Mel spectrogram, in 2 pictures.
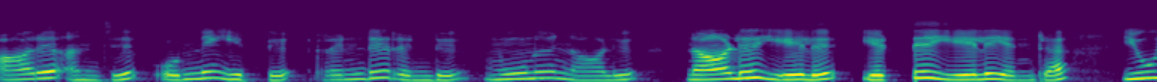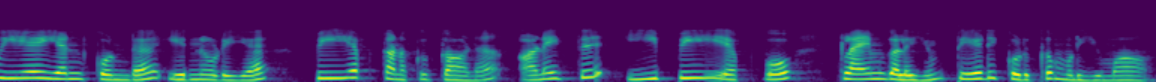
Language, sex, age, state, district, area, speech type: Tamil, female, 18-30, Tamil Nadu, Erode, rural, read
